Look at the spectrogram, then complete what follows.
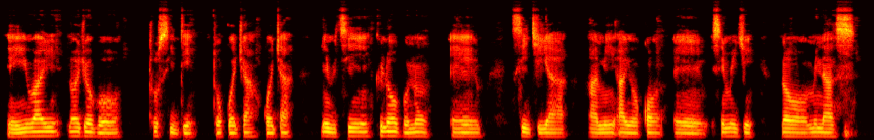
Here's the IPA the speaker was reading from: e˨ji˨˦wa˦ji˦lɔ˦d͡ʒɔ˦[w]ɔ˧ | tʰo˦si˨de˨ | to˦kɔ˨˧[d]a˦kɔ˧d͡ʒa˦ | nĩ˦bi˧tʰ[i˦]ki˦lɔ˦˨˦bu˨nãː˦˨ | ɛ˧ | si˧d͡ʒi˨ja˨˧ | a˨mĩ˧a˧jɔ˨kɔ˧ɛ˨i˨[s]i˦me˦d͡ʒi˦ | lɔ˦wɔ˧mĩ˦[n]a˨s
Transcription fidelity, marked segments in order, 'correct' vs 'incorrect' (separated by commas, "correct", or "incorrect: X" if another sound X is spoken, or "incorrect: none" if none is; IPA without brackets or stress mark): incorrect: b, incorrect: d͡ʒ, correct, correct, correct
